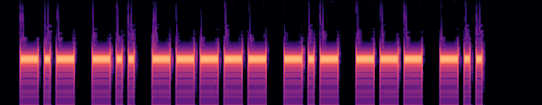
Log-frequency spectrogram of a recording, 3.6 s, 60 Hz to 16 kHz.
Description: Morse code, heard as a keyed tone, about 30 wpm, 700 Hz. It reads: KD0KOD
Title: USA Callsign DE Callsign - 6 Characters - 30wpm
